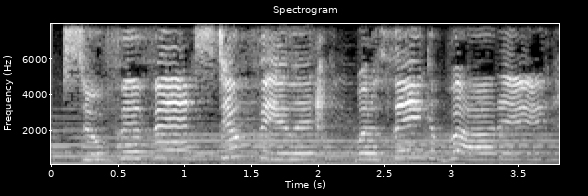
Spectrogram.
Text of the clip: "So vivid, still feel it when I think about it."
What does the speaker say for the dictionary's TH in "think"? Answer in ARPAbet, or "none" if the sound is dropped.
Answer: TH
